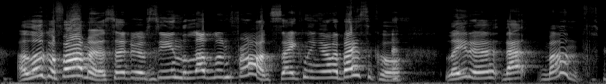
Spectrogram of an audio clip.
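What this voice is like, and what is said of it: TV news anchor voice. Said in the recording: “read it in like a news accent”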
